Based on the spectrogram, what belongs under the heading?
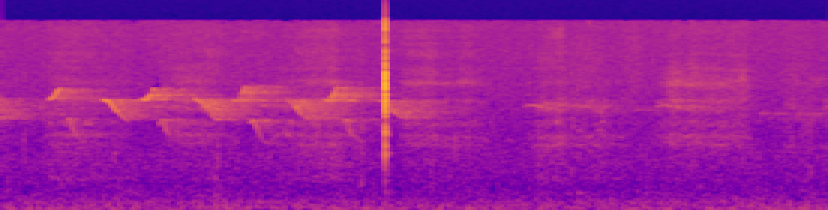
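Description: A bird calling: about five downslurred notes, roughly two a second, each dropping from high to lower pitch, over a steady low rumble. A single sharp click about two and a half seconds in.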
